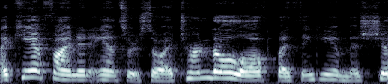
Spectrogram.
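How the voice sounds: Someone reads in a natural reading voice. The intonation rises and falls in a lively way.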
